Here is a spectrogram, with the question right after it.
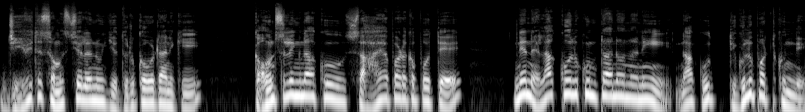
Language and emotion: Telugu, fearful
